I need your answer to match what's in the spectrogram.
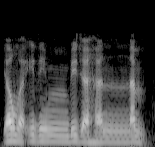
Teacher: إقلاب لوقوع الباء بعد التنوين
